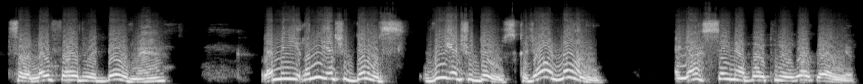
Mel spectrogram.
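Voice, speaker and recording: Animated male show host, lively pitch. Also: dry recording, low-quality recording. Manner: animated, repeats words, slangy. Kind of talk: casual hype talk show.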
